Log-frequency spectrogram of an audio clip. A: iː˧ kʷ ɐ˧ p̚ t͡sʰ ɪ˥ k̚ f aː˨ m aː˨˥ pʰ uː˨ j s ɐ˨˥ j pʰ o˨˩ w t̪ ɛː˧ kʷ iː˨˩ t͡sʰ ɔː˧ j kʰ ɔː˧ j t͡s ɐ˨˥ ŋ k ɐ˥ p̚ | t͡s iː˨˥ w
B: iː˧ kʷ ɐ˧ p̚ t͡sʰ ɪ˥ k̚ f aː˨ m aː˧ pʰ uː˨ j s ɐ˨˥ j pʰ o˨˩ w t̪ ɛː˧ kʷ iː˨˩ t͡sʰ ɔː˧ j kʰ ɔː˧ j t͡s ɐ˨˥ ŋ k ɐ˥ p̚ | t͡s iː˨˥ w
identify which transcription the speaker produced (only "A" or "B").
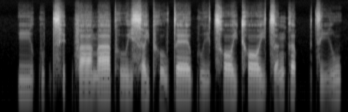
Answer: B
